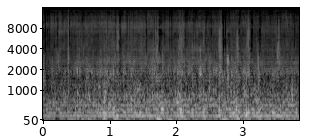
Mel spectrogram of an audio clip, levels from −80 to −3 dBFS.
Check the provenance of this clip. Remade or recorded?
remade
